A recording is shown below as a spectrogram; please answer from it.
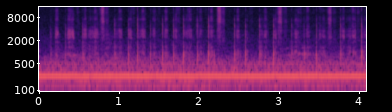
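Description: A white stylus, held by fingers wearing a ring, writes notes on the glass screen of an iPad, making a quick run of light taps and scratchy strokes on the glass. A steady low hum, around 240 Hz, runs underneath the whole time.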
